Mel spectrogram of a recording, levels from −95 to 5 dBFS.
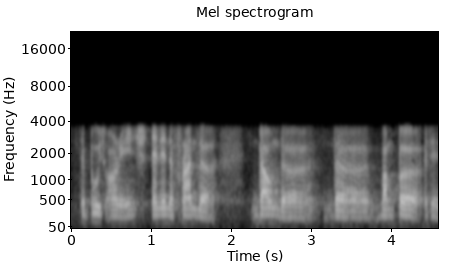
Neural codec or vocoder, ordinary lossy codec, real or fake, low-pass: vocoder, 44.1 kHz, 128 mel bands every 512 samples, BigVGAN v2; AAC, 24 kbps; fake; 3.6 kHz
